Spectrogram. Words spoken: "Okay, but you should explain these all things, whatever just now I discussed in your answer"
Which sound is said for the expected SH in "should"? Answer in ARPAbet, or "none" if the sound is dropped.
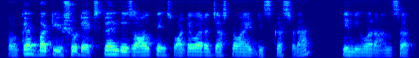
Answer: SH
